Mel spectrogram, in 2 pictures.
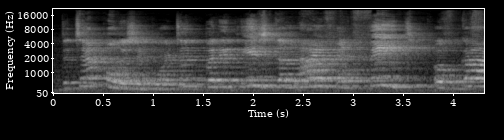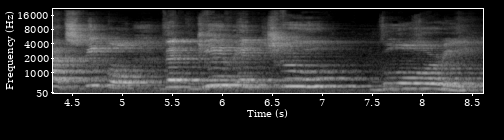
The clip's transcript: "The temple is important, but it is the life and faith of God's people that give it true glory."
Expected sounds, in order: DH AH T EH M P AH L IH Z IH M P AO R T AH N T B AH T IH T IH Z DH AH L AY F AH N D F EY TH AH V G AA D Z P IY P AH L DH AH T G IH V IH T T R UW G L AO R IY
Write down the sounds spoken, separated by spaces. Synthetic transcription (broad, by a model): DH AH T EH M P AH L IH Z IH M P AO R T N T B AH T IH T IH Z DH AH N AY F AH N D F EY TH AH V G AA D Z P IY P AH L DH AH T G IH V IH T T R UW G L AO R IY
